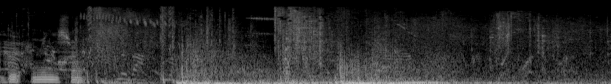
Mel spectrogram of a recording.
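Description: Gunshots crack from a game.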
